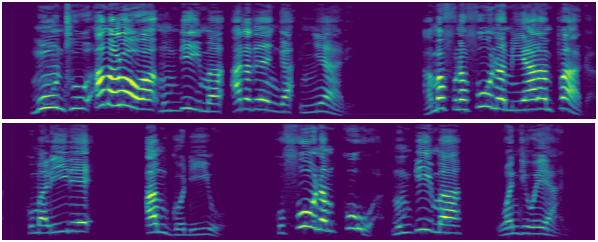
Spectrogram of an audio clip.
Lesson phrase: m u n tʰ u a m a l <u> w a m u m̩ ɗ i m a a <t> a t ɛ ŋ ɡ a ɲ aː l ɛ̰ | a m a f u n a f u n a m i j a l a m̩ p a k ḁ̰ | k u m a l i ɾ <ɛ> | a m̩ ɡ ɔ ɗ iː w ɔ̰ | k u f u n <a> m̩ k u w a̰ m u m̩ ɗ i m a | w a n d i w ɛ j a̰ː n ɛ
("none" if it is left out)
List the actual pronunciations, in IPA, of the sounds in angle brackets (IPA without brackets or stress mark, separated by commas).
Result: ɔ, t, ɛ, a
